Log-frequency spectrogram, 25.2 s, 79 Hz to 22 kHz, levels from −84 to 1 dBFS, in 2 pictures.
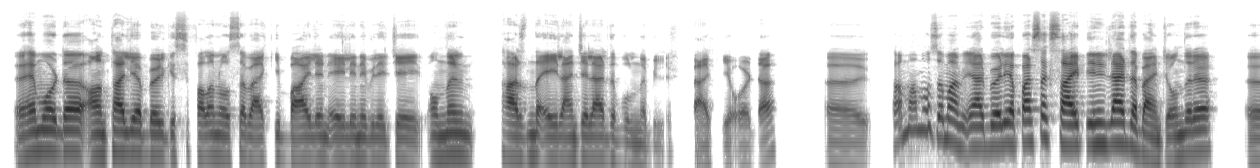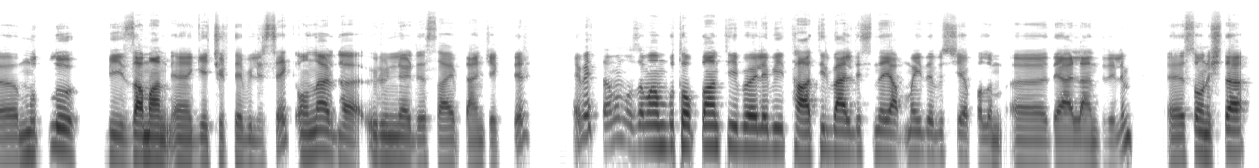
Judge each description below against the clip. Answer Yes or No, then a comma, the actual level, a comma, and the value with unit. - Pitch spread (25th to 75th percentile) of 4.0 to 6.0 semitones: Yes, average, 4.8 semitones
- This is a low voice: Yes, low, 125 Hz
